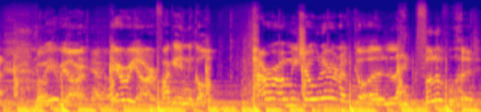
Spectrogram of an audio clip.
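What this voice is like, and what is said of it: Pirate voice, hard to understand. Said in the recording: “We didn't understand what you were saying when you were in pirate mode”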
